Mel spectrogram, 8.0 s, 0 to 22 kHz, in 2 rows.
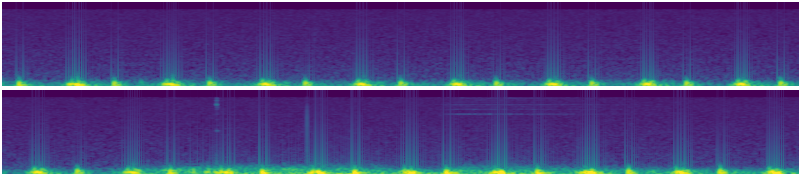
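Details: Heart recorded while sitting in 100-degree heat during a heatwave: fast, regular, deep heartbeats at about 130 a minute, with a short rustle partway through, tachycardia.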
